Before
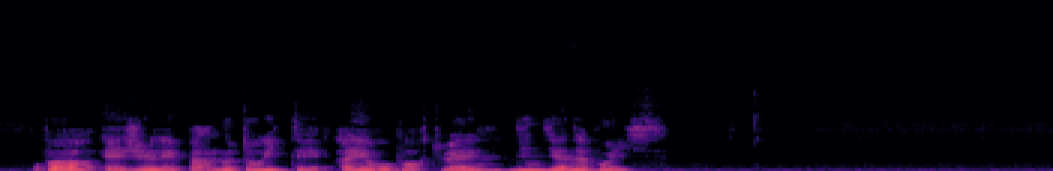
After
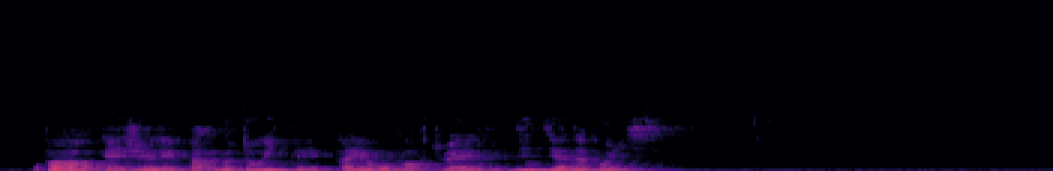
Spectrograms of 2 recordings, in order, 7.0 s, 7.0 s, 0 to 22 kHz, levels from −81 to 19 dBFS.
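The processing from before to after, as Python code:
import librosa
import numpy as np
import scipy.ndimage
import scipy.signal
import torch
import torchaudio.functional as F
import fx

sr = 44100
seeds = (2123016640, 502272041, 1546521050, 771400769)

y = fx.lowpass(x, sr, hz=2400.0, slope=12, at=(1.9, 2.63))
y = fx.echo_feedback(y, sr, ms=92, feedback_pct=52, wet_db=-11.5)
y = y * librosa.db_to_amplitude(-9.0)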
